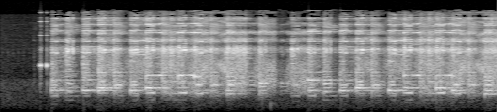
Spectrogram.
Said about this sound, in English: So when we push the enter button,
